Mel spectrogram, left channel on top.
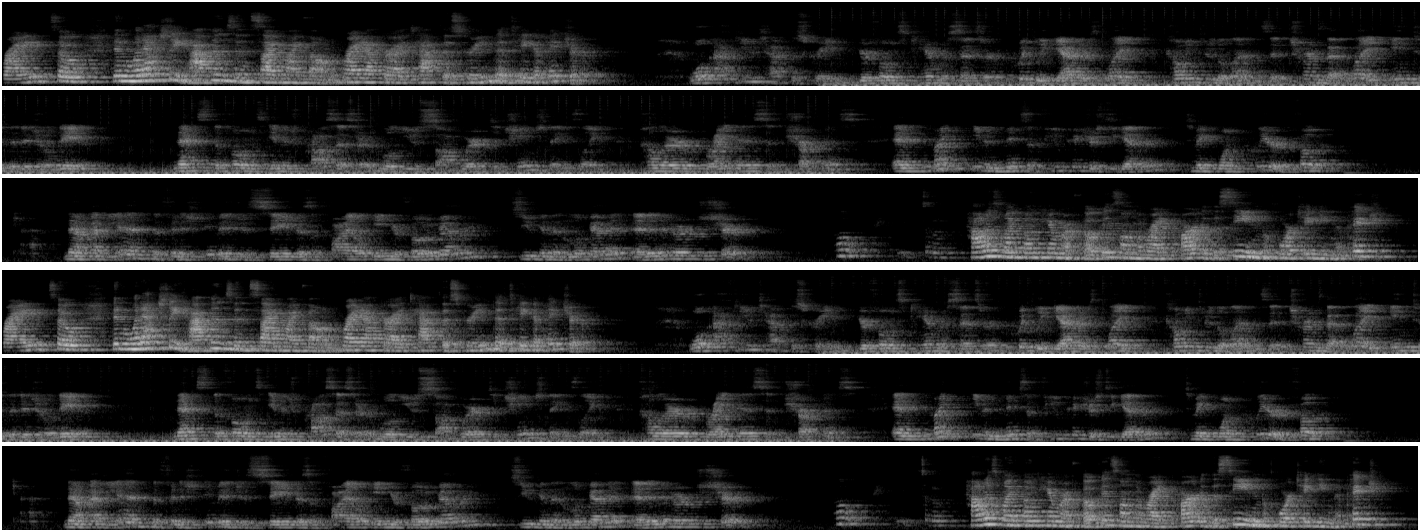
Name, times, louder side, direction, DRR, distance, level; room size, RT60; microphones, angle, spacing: voice 1, 0.0-5.8 36.7-36.9 37.3-37.4 37.7-37.8 38.0-42.1, equal, 85° right, -2 dB, 0.7 m, -26 dB
voice 2, 6.5-15.0 15.9-20.1 20.6-22.7 23.1-25.7 26.0-27.4 29.0-33.2 33.4-35.8, right 1 dB, 35° right, -5 dB, 0.9 m, -35 dB
sound 1, 8.2-22.5, equal, 15° left, 0.4 m, -43 dB
2.7 x 2.5 x 3.7 m, 0.91 s
head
